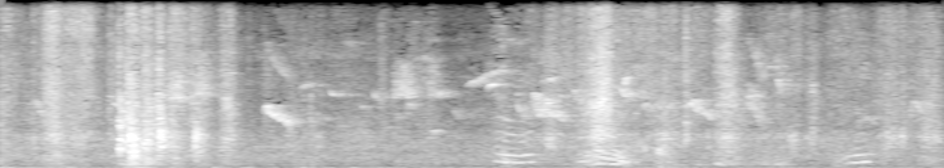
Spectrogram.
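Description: Bernese Mountain Dog puppies whimpering: a few soft, short whines that bend up and down, after a brief rustle about a second in. Faint bird chirps sound in the background.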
